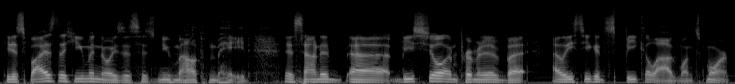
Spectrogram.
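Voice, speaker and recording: A man's voice: lowish voice, moderate pace. A man hosting a reaction video, reading lore aloud and musing over it in casual commentary. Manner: musing, thinking out loud.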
